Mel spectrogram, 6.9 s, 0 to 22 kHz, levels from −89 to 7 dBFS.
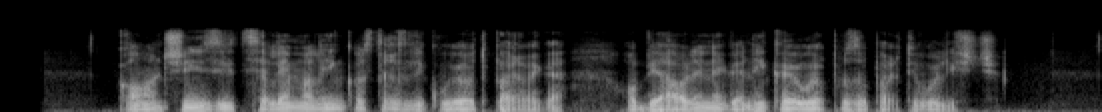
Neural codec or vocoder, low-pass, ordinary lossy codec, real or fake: codec, 16 kHz, 8 kbps, FreqCodec, smaller model; 7.2 kHz; none; fake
